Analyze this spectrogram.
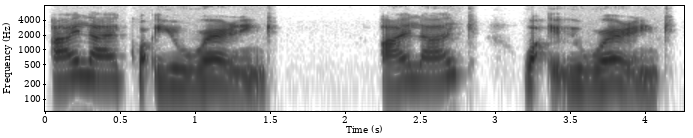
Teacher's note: I put stress at the beginning on the word I. So what I am saying is that I really like what you're wearing.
